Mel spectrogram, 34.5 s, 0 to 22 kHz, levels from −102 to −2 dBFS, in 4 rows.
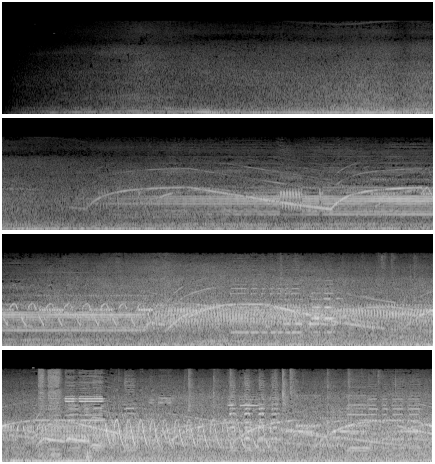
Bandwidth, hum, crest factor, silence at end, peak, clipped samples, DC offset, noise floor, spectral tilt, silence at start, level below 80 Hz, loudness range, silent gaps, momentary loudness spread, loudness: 12 kHz; none; 20 dB; 0 s; -4 dBFS; under 0.1%; under 0.1%; -77 dBFS; -3 dB/octave; 3.45 s; -36 dBFS; 24 LU; none; 24 LU; -22 LUFS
